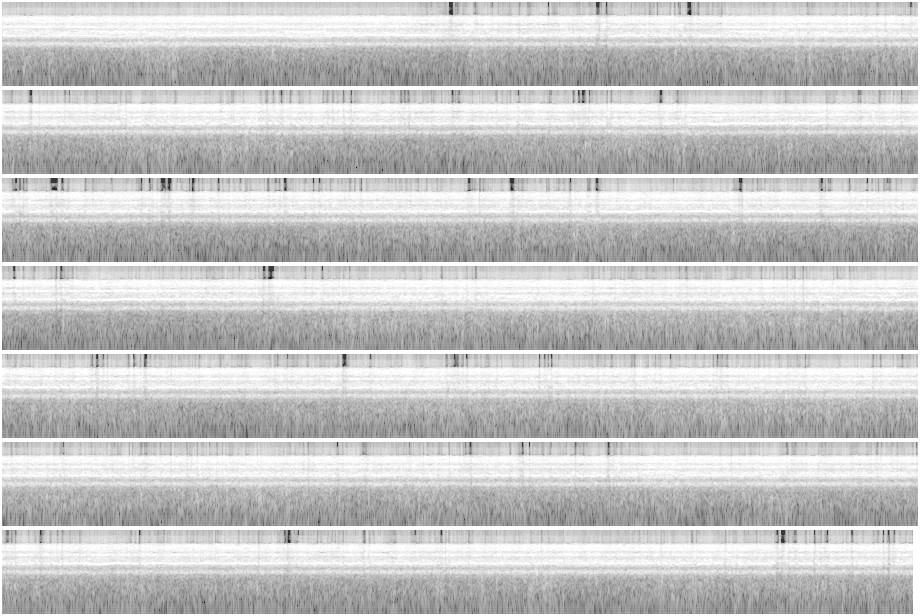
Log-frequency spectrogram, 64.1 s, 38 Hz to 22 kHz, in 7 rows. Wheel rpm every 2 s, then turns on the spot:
220, 230, 230, 230, 230, 240, 230, 240, 230, 230, 230, 230, 230, 230, 230, 230, 230, 230, 230, 230, 230, 230, 240, 230, 240, 230, 230, 230, 230, 230, 230, 240.
none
